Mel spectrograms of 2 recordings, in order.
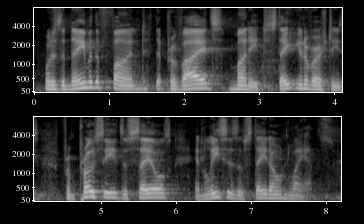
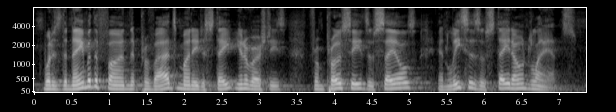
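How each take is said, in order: Both takes have the same delivery.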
